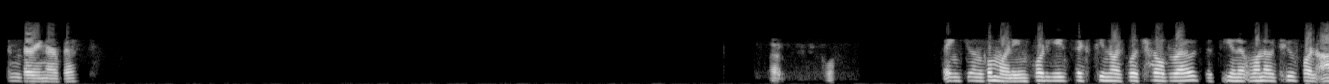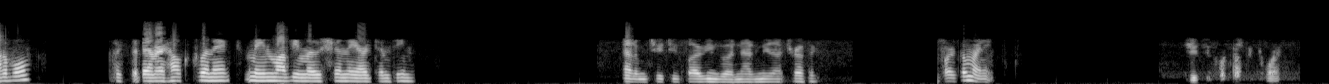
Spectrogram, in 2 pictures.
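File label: Sheriff East County, scanner audio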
